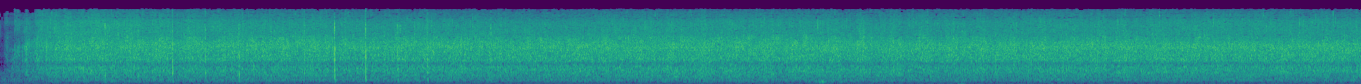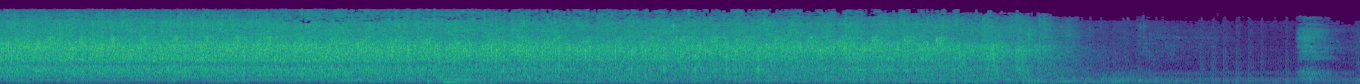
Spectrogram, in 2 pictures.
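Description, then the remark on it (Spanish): A theatre audience at a pregón applauds in memory of a man who has died: a steady, dense wash of clapping that holds loud for over twenty seconds, then fades out quickly near the end. No one speaks. “Paquito, a tu memoria las palabras de este pregonero y el aplauso más sentido desde este teatro, hoy hecho templo, en la cuna del mentidero.”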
